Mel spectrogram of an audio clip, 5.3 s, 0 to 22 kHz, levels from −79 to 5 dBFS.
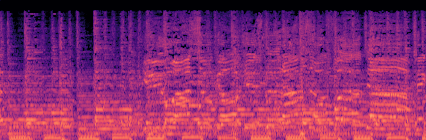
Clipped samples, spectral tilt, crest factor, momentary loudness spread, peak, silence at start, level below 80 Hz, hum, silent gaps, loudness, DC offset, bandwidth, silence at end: under 0.1%; -3.5 dB/octave; 16 dB; 5 LU; -2 dBFS; 0 s; -26 dBFS; none; none; -16 LUFS; under 0.1%; 16.5 kHz; 0 s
